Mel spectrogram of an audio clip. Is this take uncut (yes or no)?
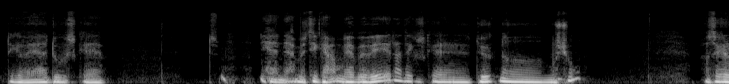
no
